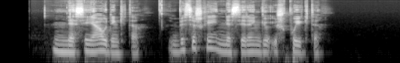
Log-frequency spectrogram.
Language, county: Lithuanian, Utena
